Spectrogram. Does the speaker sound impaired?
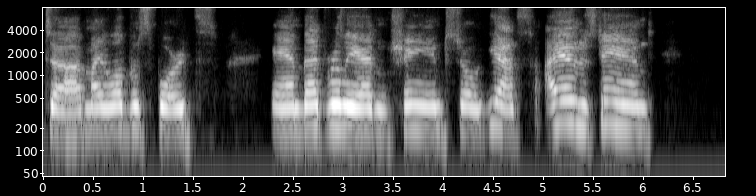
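Yes: cerebral palsy; present since at least age 8.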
